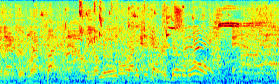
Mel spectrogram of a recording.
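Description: NBA game broadcast sound playing quietly under the reaction: arena crowd noise with a commentator talking, and court sounds of the ball and sneakers on the hardwood.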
